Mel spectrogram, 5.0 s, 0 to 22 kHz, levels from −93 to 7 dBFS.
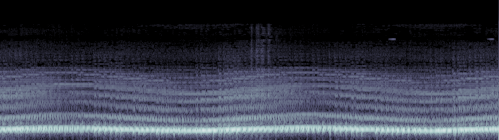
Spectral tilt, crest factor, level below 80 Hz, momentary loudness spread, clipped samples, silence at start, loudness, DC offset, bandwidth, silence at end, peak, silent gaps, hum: -9 dB/octave; 10 dB; -64 dBFS; 4 LU; under 0.1%; 0 s; -15 LUFS; under 0.1%; 3 kHz; 0 s; -4 dBFS; none; none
